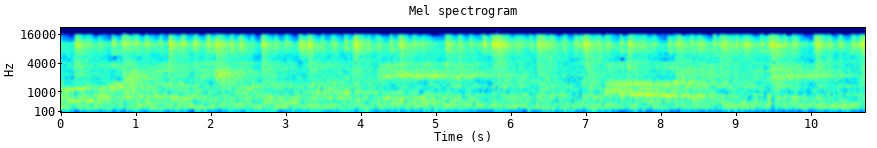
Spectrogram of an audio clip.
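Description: Several voices singing a song together, with ukuleles, a banjo and an acoustic guitar strummed in a steady rhythm.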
